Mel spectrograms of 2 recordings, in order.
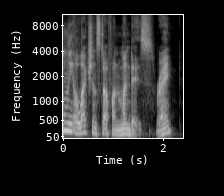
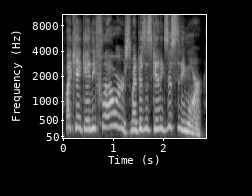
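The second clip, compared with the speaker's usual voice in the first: high, wailing despair over a ruined business; distraught shop owner; 14 semitones higher than usual. Retold or imitated. Flower shop owner tells reporter her business died, high distraught wail. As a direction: wail it like your livelihood just collapsed. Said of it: "She's like".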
